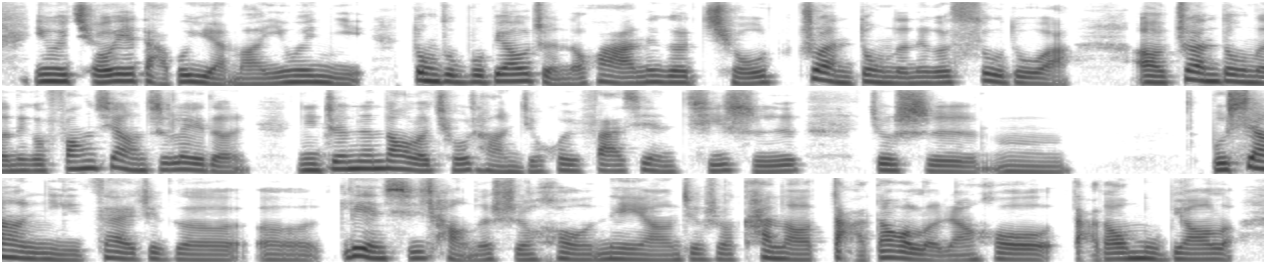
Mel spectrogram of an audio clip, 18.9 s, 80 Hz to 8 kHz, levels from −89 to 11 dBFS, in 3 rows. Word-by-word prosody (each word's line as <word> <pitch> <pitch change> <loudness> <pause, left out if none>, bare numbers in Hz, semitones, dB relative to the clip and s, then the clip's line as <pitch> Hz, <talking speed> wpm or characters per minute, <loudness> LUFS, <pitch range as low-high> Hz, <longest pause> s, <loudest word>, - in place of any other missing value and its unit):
因 200 - +4
为 195 - +7
球 185 -1 +4
也 205 - +5
打 - - -4
不 185 - +2
远 160 -7 0
嘛。 135 0 -6
因 155 +4 -1
为 180 0 +3
你 155 -6 -3 0.2
动 220 -3 +6
作 190 - +3
不 180 +1 +1
标 200 +2 +3
准 170 -9 -3
的 135 - -5
话， 155 -1 0
那 180 +3 0
个 170 -1 +1
球 160 +1 -1
转 220 -11 +4
动 170 -2 0
的 150 - -3
那 160 - -3
个 165 +1 0
速 185 +4 0
度 160 -2 -1
啊， 145 - -3 0.3
呃， 175 -1 +4
转 210 +2 +4
动 195 -3 +2
的 165 - +1
那 165 +1 -2
个 165 - -2
方 210 +6 +1
向 220 -7 0
之 185 +2 -3
类 185 -2 +2
的， 145 -5 -4 0.2
你 175 0 0
真 210 +3 +3
正 215 0 +4
到 215 -2 +3
了 165 -3 +1
球 170 +1 -2
场 160 -5 -7
你 - - -7
就 145 +2 -9
会 165 0 -4
发 155 0 -3
现， 155 -3 -5
其 160 +3 -5
实 160 0 -2 0.3
就 175 -1 0
是， 150 -4 0
嗯， 140 0 -8 0.7
不 185 - +3
像 185 -3 +5
你 135 -4 -5
在 165 +4 -2
这 165 +2 -5
个， 140 -3 -6
呃， 135 -2 -8
练 225 -6 +5
习 170 +1 +4
场 175 - -3
的 135 - -5
时 145 -1 -4
候 145 0 -3
那 155 +1 -2
样， 135 -2 -5
就 150 +1 -4
说 145 0 -6
看 185 +5 0
到 145 -3 0
打 140 - -2
到 190 -3 +4
了， 140 -5 -1
然 130 +2 -5
后 145 -2 0
打 - - -5
到 160 +1 +2
目 170 -1 +3
标 150 0 -1
了。 150 - -3
165 Hz, 275 characters per minute, -23 LUFS, 145-180 Hz, 0.7 s, 为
